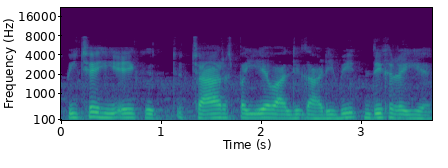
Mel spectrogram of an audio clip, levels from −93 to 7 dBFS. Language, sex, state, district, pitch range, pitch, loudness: Hindi, male, Bihar, Begusarai, 135-150 Hz, 145 Hz, -32 LUFS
